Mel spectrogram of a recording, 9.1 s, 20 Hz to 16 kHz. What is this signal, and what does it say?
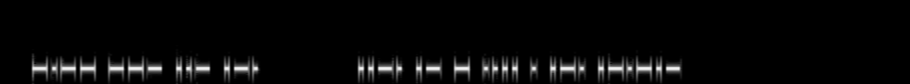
Morse code, heard as a keyed tone, about 25 wpm, 700 Hz. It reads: YOUR FATHER.
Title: 3x Word-Spacing - Sentences from Top 300 Words - 25wpm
